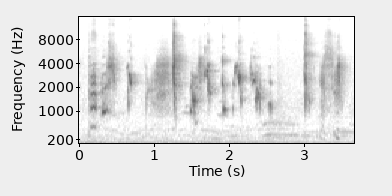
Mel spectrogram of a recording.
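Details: Pet budgerigar mimicking words: soft, blurred speech-like chatter with small whistled accents and sharp clicks, in irregular short phrases.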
